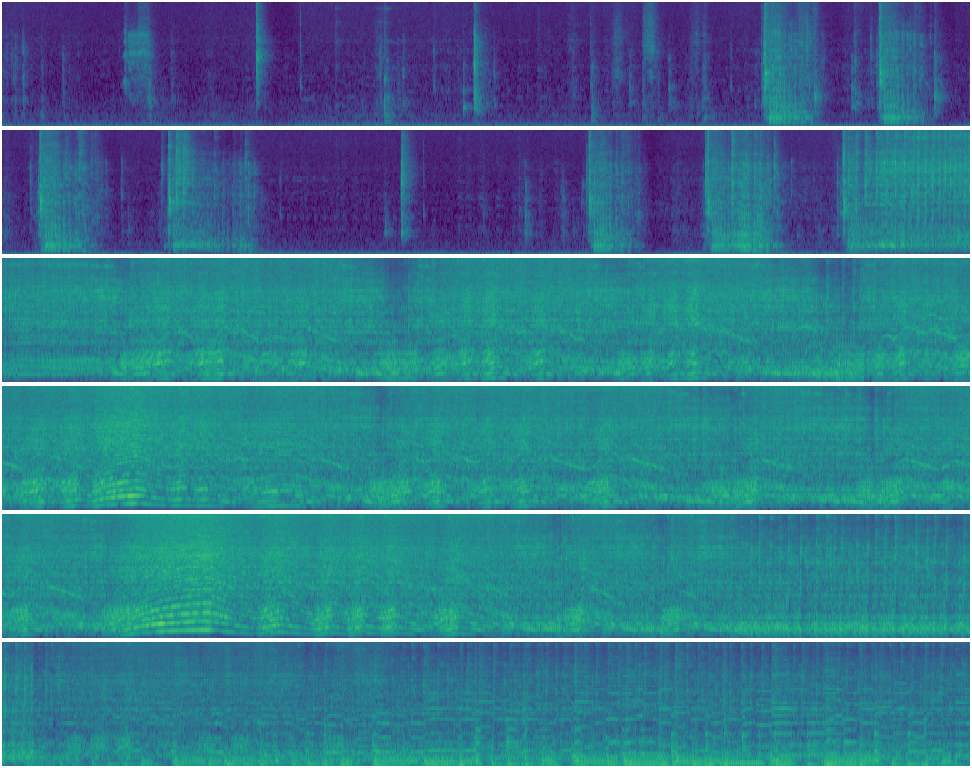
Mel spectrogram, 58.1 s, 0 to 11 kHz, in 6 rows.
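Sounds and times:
chainsaw engine revving: 0:07.6 - 0:09.4, 0:10.0 - 0:10.7, 0:11.3 - 0:12.3, 0:15.5 - 0:58.0.

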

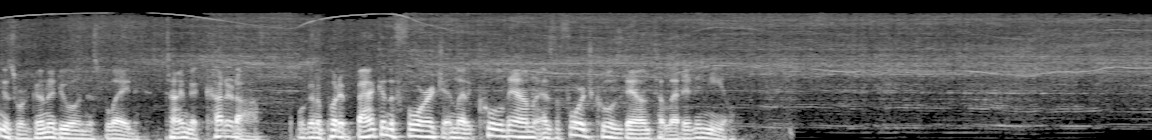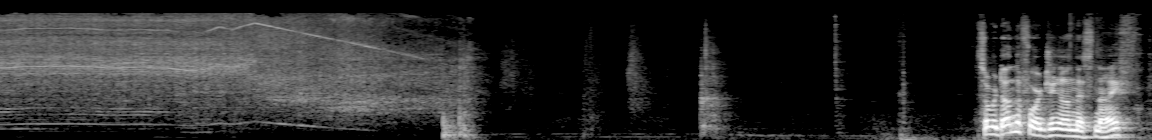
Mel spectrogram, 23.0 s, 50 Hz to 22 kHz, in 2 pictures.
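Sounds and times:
angle grinder cutting steel: 0:00.0 - 0:16.4.

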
